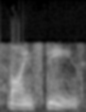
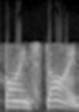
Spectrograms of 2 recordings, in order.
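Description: First: The last syllable sounds like 'steen'. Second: The last syllable sounds like 'stine'. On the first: The speaker calls it wrong. "not Feinstein" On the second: The speaker calls it right. "it's Feinstein"

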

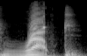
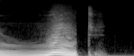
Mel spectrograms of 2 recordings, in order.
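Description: First: It does not sound like the plant word. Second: It sounds like the plant word root. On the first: This is the way it really is. The speaker calls it right. "but really it's route" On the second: This is the common way people say it. The speaker calls it wrong. "People say root, like a root of a plant"

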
